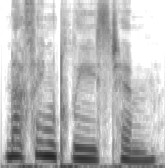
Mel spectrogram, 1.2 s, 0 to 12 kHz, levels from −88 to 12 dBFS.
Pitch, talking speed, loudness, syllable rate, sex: 210 Hz, 145 wpm, -14 LUFS, 4.4 syllables/s, female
